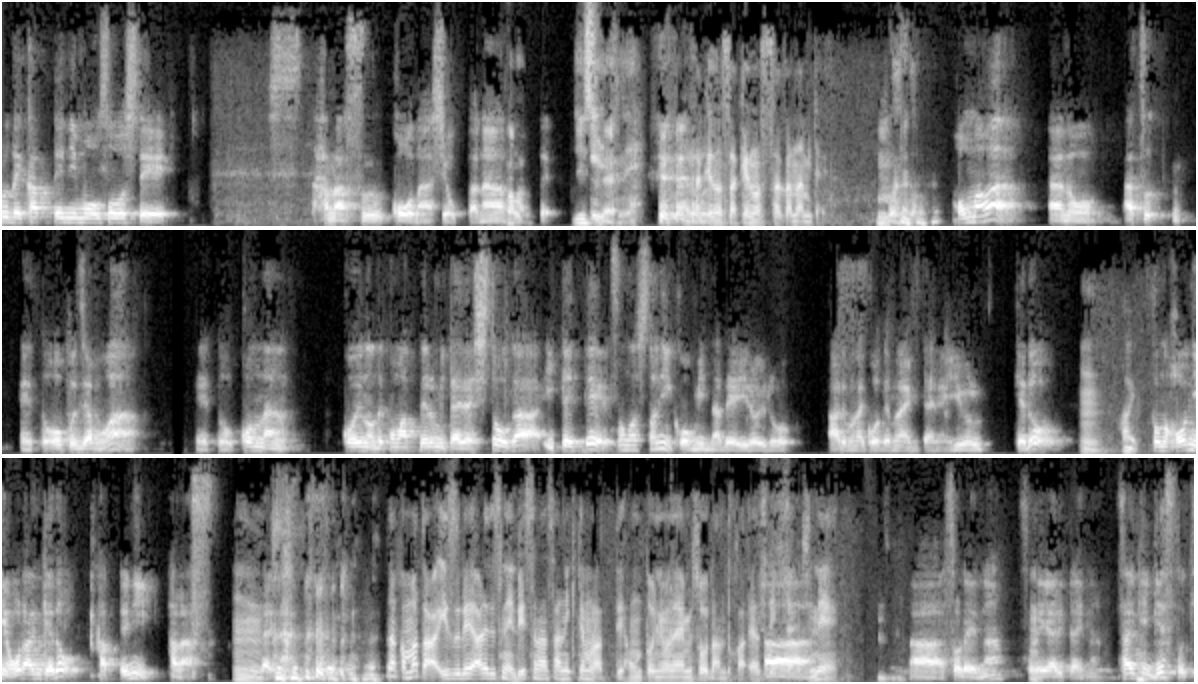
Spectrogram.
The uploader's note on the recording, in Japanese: 今回も Zoom によるリモート収録です。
